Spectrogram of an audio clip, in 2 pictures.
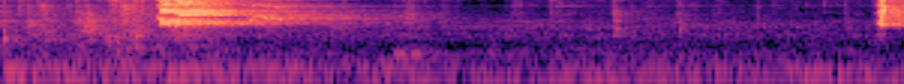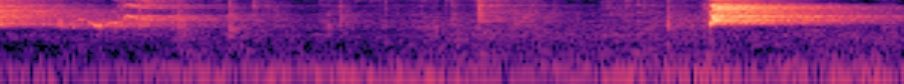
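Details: Lovebirds kept as pets, at the dinner table: three loud, harsh, piercing shrieks, each brief and spaced about two and a half seconds apart, over a quiet, low room hum.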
